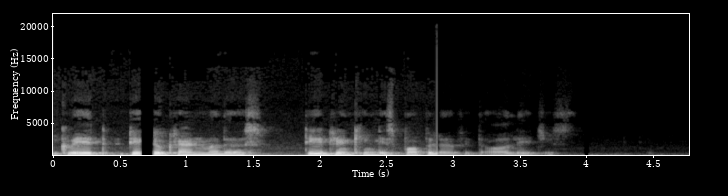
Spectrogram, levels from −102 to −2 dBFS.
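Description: At 0.65 s the digital broadcast receiver stopped getting valid frames, either from lost signal or failed checksums, and muted itself. The speech fades out over a few milliseconds and leaves a hole of roughly 96 ms, which fits about three lost frames, before sound returns at 0.76 s. Whatever was transmitted during that gap is gone rather than blurred.

At 2.88 s the level drops abruptly by about 17 dB and stays down until the end of the clip. Because the speech and the background noise fall together at the same instant, with no ramp, the likely cause is a sudden gain jump: a digital gain change applied from one sample to the next, perhaps a setting change or bit shift. It is heard as a step-down in loudness.

Within that quieter stretch a second digital broadcast dropout hits at 3.98 s. The same quick fade to silence leaves a gap of about 32 ms, which suggests a single lost frame, and the sound comes back at 4.02 s.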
